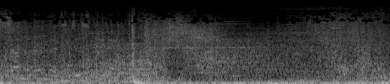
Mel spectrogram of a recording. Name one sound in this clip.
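A crystal structure shatters with a loud crash.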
